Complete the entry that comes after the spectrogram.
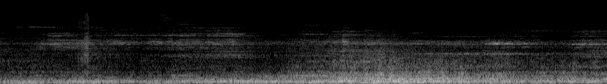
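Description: CSX double-stack intermodal container train rolling past: a steady low rumble and clatter of wagon wheels on the rails, growing a little louder around the middle.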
